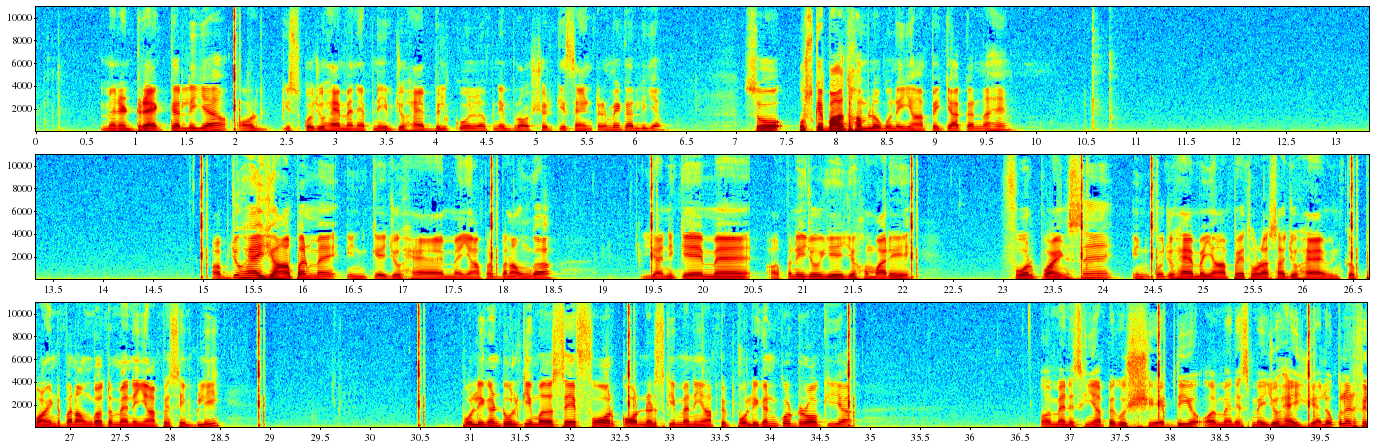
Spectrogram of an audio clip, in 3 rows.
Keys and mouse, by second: 2.4 c, 10.6 ctrl+F10, 14.9 click, 17.9 click, 19.6-20.1 alt+drag, 28.8 alt+F2, 30.6 alt+click, 33.8 ctrl+alt+z, 34.9-36.6 alt+drag, 39.4 alt+right click, 39.9 alt+F3.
